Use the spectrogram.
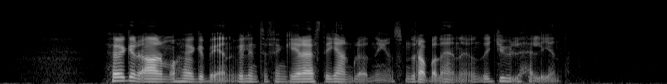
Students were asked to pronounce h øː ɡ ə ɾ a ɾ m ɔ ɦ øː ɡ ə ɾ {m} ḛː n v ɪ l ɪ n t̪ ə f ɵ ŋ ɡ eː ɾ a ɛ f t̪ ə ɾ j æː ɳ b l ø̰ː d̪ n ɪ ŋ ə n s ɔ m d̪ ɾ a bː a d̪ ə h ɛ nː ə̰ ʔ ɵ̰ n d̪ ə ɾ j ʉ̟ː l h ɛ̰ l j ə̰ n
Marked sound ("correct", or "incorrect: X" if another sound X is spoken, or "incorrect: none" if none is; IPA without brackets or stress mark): incorrect: b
